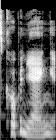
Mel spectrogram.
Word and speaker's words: Koh Phangan: It is K-O-H is the first word, and then P-H-A-N-G-A-N. So it's spelled a little differently than it sounds.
